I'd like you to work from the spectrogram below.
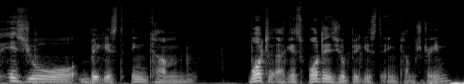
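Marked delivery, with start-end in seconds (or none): none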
